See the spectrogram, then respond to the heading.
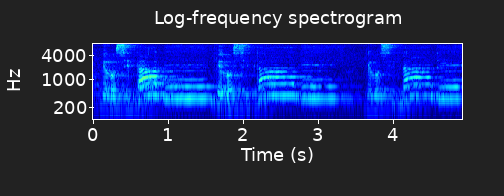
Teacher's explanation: Então, o dá é o mais forte, tá bom? Então, ela é uma paroxítona, porque o dá saiu com um pouquinho mais de força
